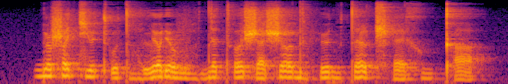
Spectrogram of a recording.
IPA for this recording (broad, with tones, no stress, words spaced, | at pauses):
ɡʌ˦ʂʌ˦ t͡ɕʉ˨˦ tʼu˨ta̤˨lʲɔ˦ ɾʲo˨ va̤˨dɛ˦tʼɤ˦ʃa˨ ʃɤ˦dɛ̤˨hʉ˦ ɾṳ˨tɛ˦ ʈ͡ʂʰɛ˨xṳ˦˨kʼa˨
